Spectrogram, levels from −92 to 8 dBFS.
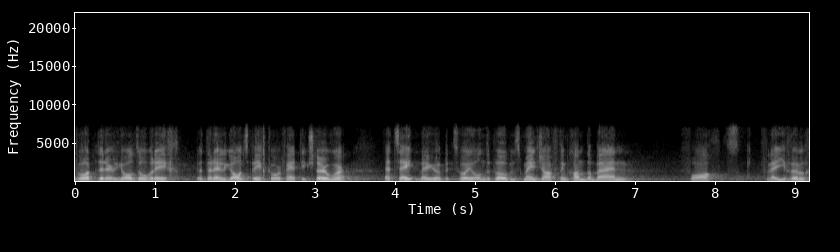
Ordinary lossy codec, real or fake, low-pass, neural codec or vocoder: Opus, 32 kbps; fake; 7.2 kHz; codec, 24 kHz, 0.9 kbps, WavTokenizer, medium speech release version 1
